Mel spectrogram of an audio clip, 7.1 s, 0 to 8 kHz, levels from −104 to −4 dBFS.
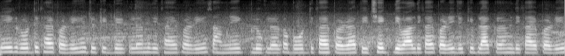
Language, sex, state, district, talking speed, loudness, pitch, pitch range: Hindi, female, Uttar Pradesh, Varanasi, 330 wpm, -17 LUFS, 210 Hz, 205-220 Hz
